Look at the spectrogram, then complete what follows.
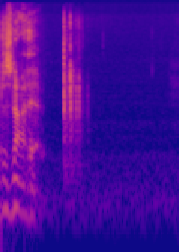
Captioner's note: dice rolling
